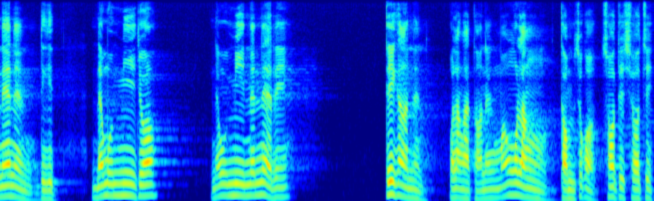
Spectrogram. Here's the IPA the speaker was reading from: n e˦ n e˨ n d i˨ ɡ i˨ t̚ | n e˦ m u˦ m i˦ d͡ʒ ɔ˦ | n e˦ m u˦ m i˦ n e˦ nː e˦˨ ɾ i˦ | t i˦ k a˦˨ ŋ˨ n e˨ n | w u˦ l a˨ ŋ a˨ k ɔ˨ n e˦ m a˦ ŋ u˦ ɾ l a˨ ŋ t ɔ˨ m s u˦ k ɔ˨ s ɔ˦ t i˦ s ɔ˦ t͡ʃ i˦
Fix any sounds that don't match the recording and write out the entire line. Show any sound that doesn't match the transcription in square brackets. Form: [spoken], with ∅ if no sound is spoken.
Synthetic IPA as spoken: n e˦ n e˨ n d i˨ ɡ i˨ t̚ | n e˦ m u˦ m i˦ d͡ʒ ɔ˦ | n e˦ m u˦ m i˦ n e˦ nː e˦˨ ɾ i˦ | t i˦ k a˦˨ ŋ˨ n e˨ n | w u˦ l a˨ ŋ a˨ [t] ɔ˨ n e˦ m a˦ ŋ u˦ [∅] l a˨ ŋ t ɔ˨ m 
